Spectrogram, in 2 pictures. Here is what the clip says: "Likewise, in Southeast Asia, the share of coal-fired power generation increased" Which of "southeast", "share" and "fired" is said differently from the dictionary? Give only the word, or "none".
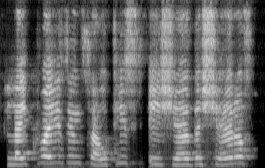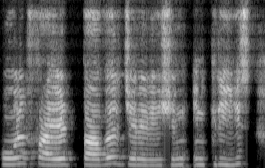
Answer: southeast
